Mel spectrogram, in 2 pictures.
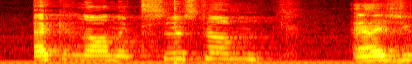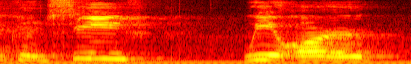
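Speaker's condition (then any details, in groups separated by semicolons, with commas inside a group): Cerebral palsy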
